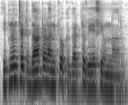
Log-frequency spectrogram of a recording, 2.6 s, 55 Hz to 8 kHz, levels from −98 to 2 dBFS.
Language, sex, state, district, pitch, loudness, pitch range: Telugu, male, Telangana, Hyderabad, 140 Hz, -18 LUFS, 125-160 Hz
